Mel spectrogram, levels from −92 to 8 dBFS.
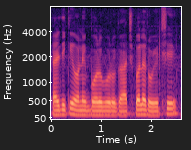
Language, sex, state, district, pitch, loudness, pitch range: Bengali, male, West Bengal, Cooch Behar, 120 Hz, -15 LUFS, 115-130 Hz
